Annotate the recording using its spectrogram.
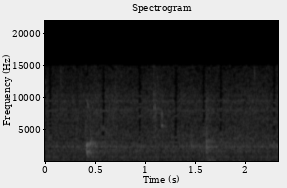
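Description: Quiet kitchen with a steady low electrical hum and two faint ticks as raw fish fillets are handled on paper towels.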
